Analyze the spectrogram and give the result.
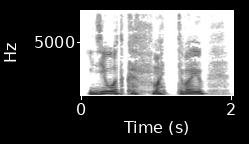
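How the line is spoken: Snorting. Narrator (Russian): фыркнула Ольга

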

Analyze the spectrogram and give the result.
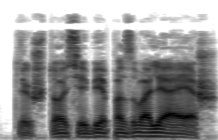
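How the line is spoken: Growling. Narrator (Russian): рычал Фрэнк

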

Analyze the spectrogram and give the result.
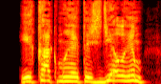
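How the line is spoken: Hissed. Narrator (Russian): прошипел Боб

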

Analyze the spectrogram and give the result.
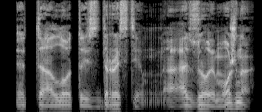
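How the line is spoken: Forced out, stumbling over words. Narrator (Russian): выдавил Саня, путаясь в словах

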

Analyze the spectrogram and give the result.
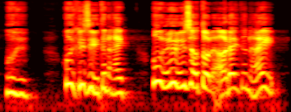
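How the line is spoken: Startled shrieking men. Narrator (Vietnamese): mấy ông rú lên

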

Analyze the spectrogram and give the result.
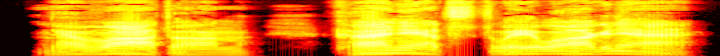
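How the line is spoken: Triumphant echoing giant roar. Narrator (Russian): победно проревел великан, и его голос разнесся эхом по всему болоту

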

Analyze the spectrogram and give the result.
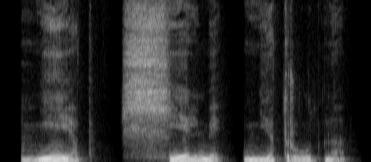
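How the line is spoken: Whispered reply. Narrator (Russian): шепотом отозвался мальчик-дракон

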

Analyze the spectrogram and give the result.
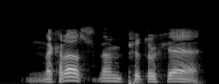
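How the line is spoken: Sleepy clucking. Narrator (Russian): сонно прокудахтал воевода

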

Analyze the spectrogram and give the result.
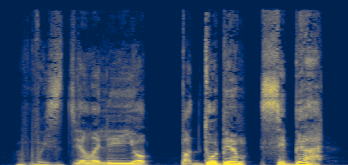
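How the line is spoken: Strained, half-paralyzed lips. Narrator (Russian): С трудом шевеля полупарализованными губами выдавил я

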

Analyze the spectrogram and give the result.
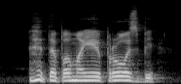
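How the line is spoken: Laughing. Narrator (Russian): рассмеялся Юрий

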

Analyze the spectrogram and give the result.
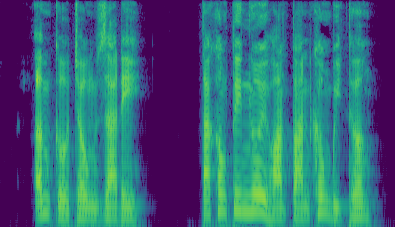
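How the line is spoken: Raised voice. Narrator (Vietnamese): cao giọng nói

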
